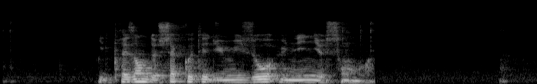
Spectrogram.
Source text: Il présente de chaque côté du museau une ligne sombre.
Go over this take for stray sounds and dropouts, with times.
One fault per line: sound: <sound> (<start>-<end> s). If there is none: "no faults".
no faults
